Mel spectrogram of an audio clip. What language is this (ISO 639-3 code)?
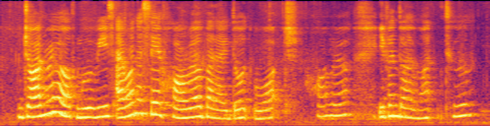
eng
